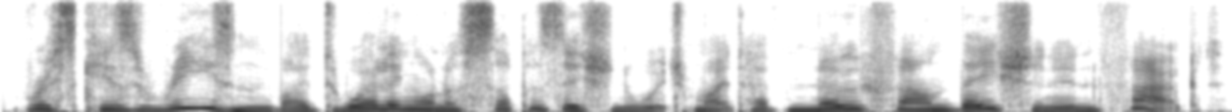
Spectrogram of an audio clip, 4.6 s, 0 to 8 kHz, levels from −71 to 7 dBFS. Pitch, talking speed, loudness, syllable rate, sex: 230 Hz, 195 wpm, -17 LUFS, 5.0 syllables/s, female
